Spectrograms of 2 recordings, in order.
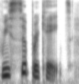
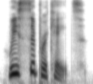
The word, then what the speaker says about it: reciprocate: This act of giving back is called to reciprocate. Let's practice the pronunciation. It has 4 syllables. Re-sip-bra-cate. The stress is on the second syllable. Reciprocate.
